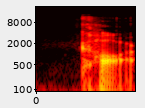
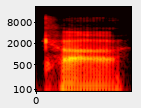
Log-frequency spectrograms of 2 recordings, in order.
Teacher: it's strong it's rolled almost like a little drum roll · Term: the American R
